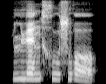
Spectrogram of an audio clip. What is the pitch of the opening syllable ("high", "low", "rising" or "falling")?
high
